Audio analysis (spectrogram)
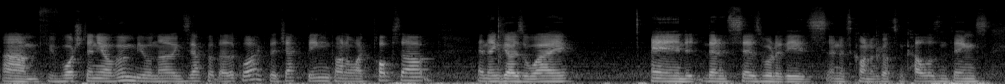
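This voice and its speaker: The speaker has an Australian accent and a fairly quick pace. Intonation stays fairly even, with audible room echo. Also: man, fairly high pitch for a man. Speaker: video editing streamer. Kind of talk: live-streamed tutorial. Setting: live stream. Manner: casual, filler-heavy.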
